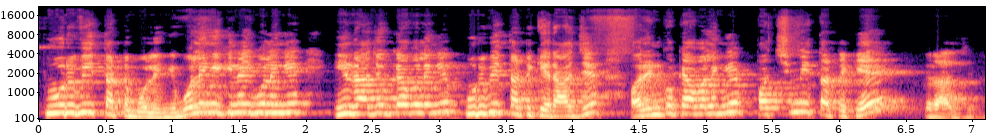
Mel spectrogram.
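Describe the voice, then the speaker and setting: High-voiced teacher drilling a class. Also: male voice, sing-song, fairly quick. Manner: call-and-response drilling, repeating lists with the class. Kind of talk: classroom lecture. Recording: echoey room, dull lo-fi sound.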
